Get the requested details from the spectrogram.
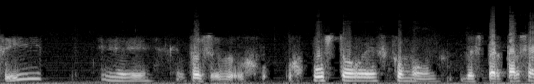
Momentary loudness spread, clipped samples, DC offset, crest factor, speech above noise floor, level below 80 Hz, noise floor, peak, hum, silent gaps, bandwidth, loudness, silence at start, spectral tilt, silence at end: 15 LU; under 0.1%; under 0.1%; 16 dB; 26 dB; -42 dBFS; -40 dBFS; 0 dBFS; none; none; 10.5 kHz; -16 LUFS; 0 s; -6.5 dB/octave; 0 s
